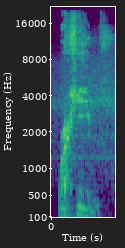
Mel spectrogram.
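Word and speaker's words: رحيم: right man that's the second word al rahim rahim that's the third one so notice the are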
